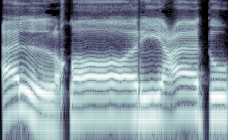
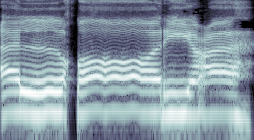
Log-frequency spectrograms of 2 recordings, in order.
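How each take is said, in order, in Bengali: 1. শব্দটি স্পষ্ট 'tu' ধ্বনিতে শেষ হয়। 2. শব্দটি মৃদু 'h' ধ্বনিতে শেষ হয়। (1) "আইন জবর আ তা পেশতু" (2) "ওয়াকফের ক্ষেত্রে হার উচ্চারণ করব এবং হাকে সাকিন করে ফেলবো"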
